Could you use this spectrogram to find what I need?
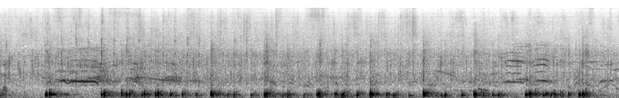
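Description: A drum beats steadily in a marching rhythm.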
